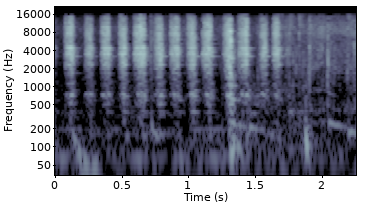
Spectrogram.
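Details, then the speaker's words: Front suspension, arm worked by hand: quick rasping creaks, about six a second. The control arm silent block has separated from its sleeve, while the outer part and seal are intact. "и вот та же история этот момент стороне но что уже есть и вот вот такой звук неприятны она создает"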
